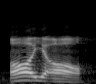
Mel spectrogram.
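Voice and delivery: a light Southern "all you all", drawn out; Southern drawl. Retold or imitated. Pastor imitating Southern folk, light Southern accent. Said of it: "Southern people who use the phrase".

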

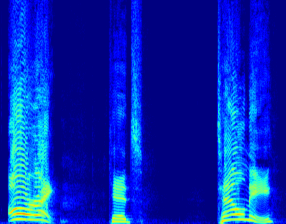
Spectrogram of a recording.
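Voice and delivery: loud, high ranting yell. Real, not acted. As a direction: shout it at the audience, all worked up. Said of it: "as I'm yelling and screaming here".

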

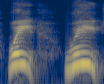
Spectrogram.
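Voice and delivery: high, loud shouts; loud, desperate cry; panicked shout. A narrator's reading. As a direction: shout out to stop someone, high and urgent. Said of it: "shouted the man".

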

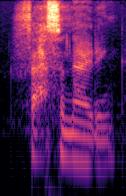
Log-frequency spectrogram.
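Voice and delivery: ordinary delivery

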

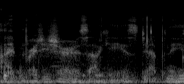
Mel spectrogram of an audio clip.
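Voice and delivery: hushed reply; whispering. Real, not acted. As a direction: whisper back the answer. Whispering back the answer.

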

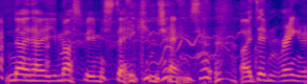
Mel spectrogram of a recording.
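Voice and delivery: high-pitched protest with laughter in it; acted lying denial. Trainer fibbing to an angry colleague, high laughing denial. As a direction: act out a hopeless fib, amused at yourself. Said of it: "I just lied through my teeth".

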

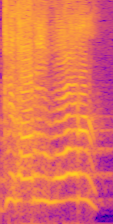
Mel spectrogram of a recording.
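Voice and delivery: high, fast shouted warning; urgent shout. Retold or imitated. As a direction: yell at them to get out. Warning girls about a shark.

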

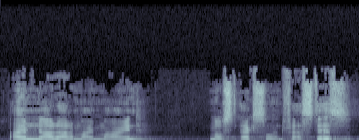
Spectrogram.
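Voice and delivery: Paul answering Festus, low and quiet; calm and cool. Acted. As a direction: stay calm and respectful under attack. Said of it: "Keeps his cool".

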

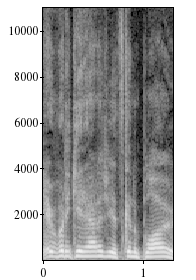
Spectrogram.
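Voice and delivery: high, loud alarm; panicked shout. Retold or imitated. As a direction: yell an evacuation warning. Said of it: "It's like".

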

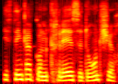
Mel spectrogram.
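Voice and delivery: a mild Scottish lilt, falling away; Scottish accent. Acted. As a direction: quote it with a hint of Scottish. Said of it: "I can't do a Scottish accent".

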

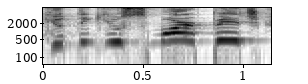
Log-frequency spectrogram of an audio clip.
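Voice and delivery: high, loud challenge; mock taunt. Talking to the dog that slipped its collar, high loud taunt. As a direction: taunt with pitch leaping way up.

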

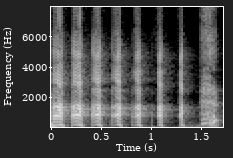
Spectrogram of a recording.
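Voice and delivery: loud, high laugh; high burst of laughter. Real, not acted. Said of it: "Now I'm terrified".

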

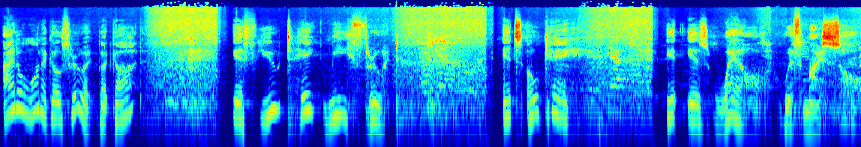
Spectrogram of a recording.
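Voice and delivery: slow, yielding prayer with long pauses. Acted. Preacher voicing a surrendered believer's prayer, slow and yielding. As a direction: surrender it to God, slowly. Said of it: "you slay it on that altar".

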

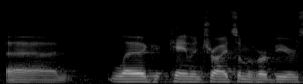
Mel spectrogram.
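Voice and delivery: ordinary talk

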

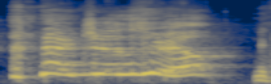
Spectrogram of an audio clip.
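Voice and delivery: high, fake tearful voice; mock breakdown. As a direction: pretend to break down crying. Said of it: "if I just had a breakdown".

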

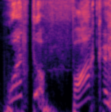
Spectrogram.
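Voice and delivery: high, startled disbelief with a laugh; shocked what the fuck. Retold or imitated. Retelling finding a fish in his dead tank, high and amazed.

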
